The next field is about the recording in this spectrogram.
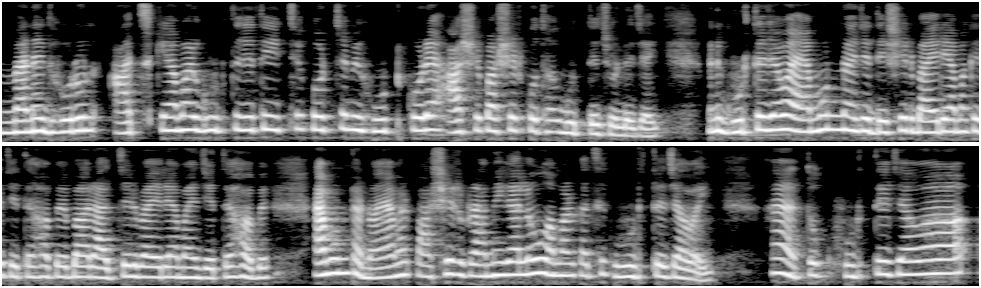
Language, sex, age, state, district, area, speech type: Bengali, female, 18-30, West Bengal, North 24 Parganas, rural, spontaneous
